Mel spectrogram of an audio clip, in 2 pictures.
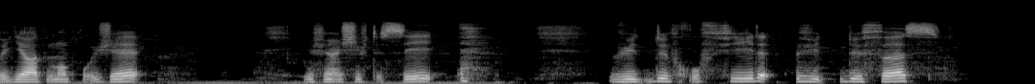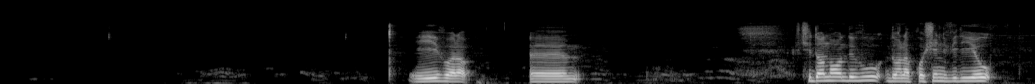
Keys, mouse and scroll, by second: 0.0 scroll down 2, 0.7-1.5 ctrl+scroll up 4, 3.0 shift+c, 3.7-4.2 scroll up 2, 4.2 ctrl+s, 4.9 KP_3, 7.6 KP_1, 9.3 scroll down 2, 9.5-14.0 middle drag, 14.0-14.8 scroll up 2, 14.8-15.2 scroll up 3, 15.2-18.2 middle drag, 18.2-19.0 scroll down 6, 19.0-20.7 middle drag.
